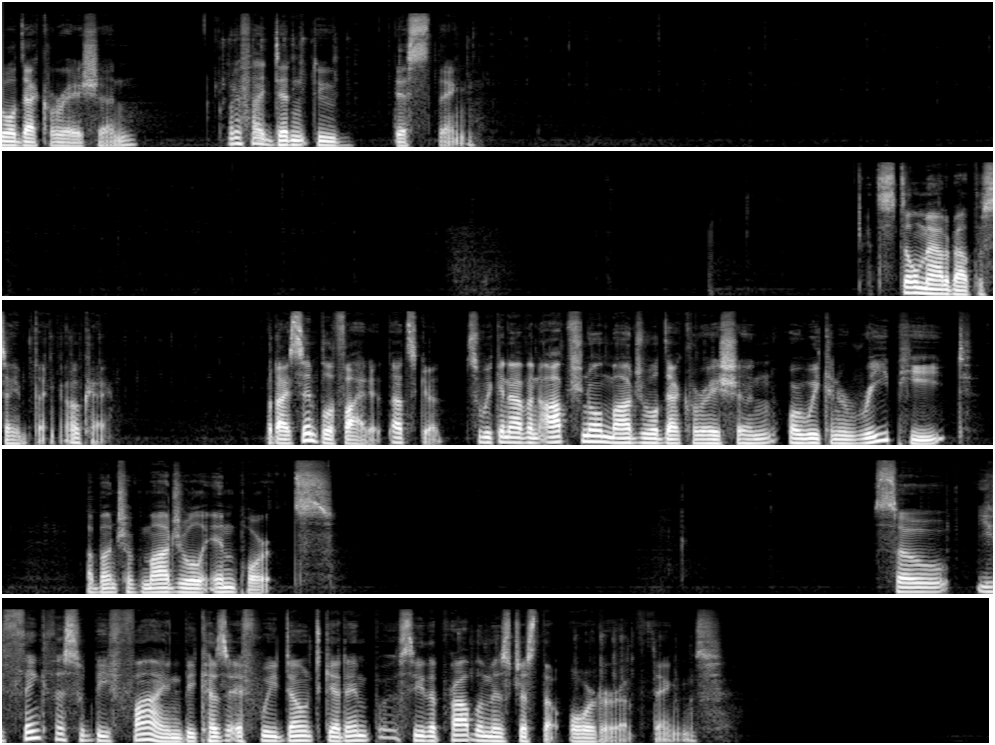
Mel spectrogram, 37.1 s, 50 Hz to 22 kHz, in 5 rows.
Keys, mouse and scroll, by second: 1.5 ctrl+p, 1.6 ctrl+a, 1.8 ctrl+k, 2.0 ctrl+n, 2.2 ctrl+e, 2.5 ctrl+b, 3.0 BackSpace, 3.5 ctrl+e, 3.5 ctrl+space, 3.6 ctrl+a, 3.7 ctrl+p, 4.3 Tab, 4.6 ctrl+n, 5.1 ctrl+k, 5.2 ctrl+p, 5.2 ctrl+e, 5.4 ctrl+space, 5.4 ctrl+a, 5.6 Tab, 5.9 ctrl+p, 5.9 ctrl+space, 6.0 ctrl+e, 6.0 ctrl+n, 6.5 Tab, 7.0 ctrl+p, 7.2 ctrl+e, 7.3 ,, 7.7 ctrl+a, 7.8 ctrl+p, 7.9 ctrl+space, 7.9 ctrl+n, 8.4 ctrl+e, 8.4 ctrl+g, 8.8 ctrl+s, 10.2 ctrl+s, 10.5 ctrl+p, 10.6 ctrl+e, 14.3 ctrl+p, 15.0 ctrl+a, 15.1 ctrl+space, 15.2 ctrl+e, 15.3 ctrl+n, 15.4 ctrl+e, 15.5 ctrl+g, 15.9 ctrl+s, 16.0 ctrl+p, 16.1 ctrl+e, 16.1 ctrl+p, 16.3 ctrl+e, 16.4 ctrl+a, 16.5 ctrl+space, 16.6 ctrl+e, 16.6 ctrl+n, 16.8 ctrl+g, 17.2 ctrl+s, 18.2-18.9 scroll down 1, 18.9 click, 18.9 click, 19.0 double click, 19.0 double click, 19.3 click, 19.3 click, 19.4 double click, 19.5 double click, 20.1 click, 20.1 click, 20.2 double click, 20.2 double click, 21.4 click, 22.2 click, 22.5 click, 22.6 click, 22.6 double click, 22.7 double click, 24.3 click, 24.3 click, 24.4 double click, 24.5 double click, 25.0 click, 25.1 click, 25.2 double click, 25.2 double click, 26.2-27.1 scroll down 1, 27.1-28.0 scroll down 1, 28.0 click, 28.1 click, 29.4 ctrl+a, 29.7 ctrl+space, 29.8 ctrl+n, 32.0 BackSpace, 32.2 click, 32.3 click, 32.7 click, 32.7 click, 33.3 ctrl+s, 33.4 ctrl+p, 34.0 ctrl+e, 34.3 ctrl+s, 35.9 ctrl+s, 36.6-37.1 scroll up 1.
